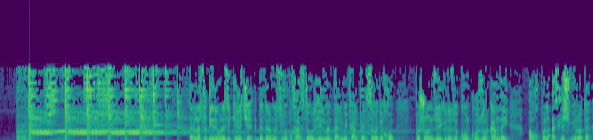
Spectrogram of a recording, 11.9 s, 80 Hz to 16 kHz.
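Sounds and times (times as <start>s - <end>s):
school bell ringing: 0.6s - 9.4s
speech: 3.8s - 11.8s.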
